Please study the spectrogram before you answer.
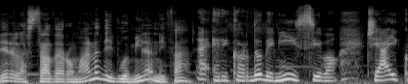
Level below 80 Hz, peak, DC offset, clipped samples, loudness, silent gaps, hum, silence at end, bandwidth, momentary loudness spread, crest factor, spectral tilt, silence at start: -46 dBFS; -4 dBFS; under 0.1%; under 0.1%; -19 LUFS; none; none; 0 s; 17 kHz; 5 LU; 16 dB; -5.5 dB/octave; 0 s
